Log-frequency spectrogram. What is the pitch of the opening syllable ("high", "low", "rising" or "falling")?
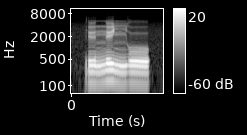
low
